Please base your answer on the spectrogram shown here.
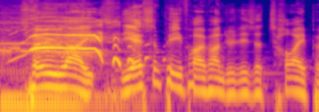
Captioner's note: laughing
